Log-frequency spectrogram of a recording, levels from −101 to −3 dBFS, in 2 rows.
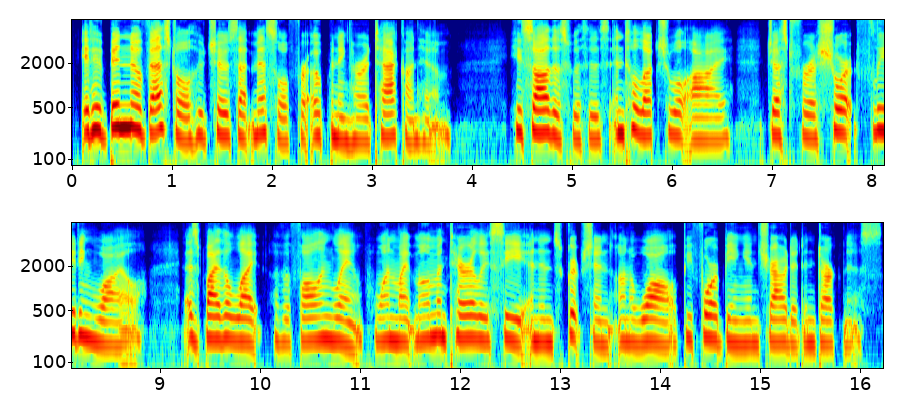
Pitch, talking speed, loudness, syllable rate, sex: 200 Hz, 185 wpm, -20 LUFS, 5.1 syllables/s, female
